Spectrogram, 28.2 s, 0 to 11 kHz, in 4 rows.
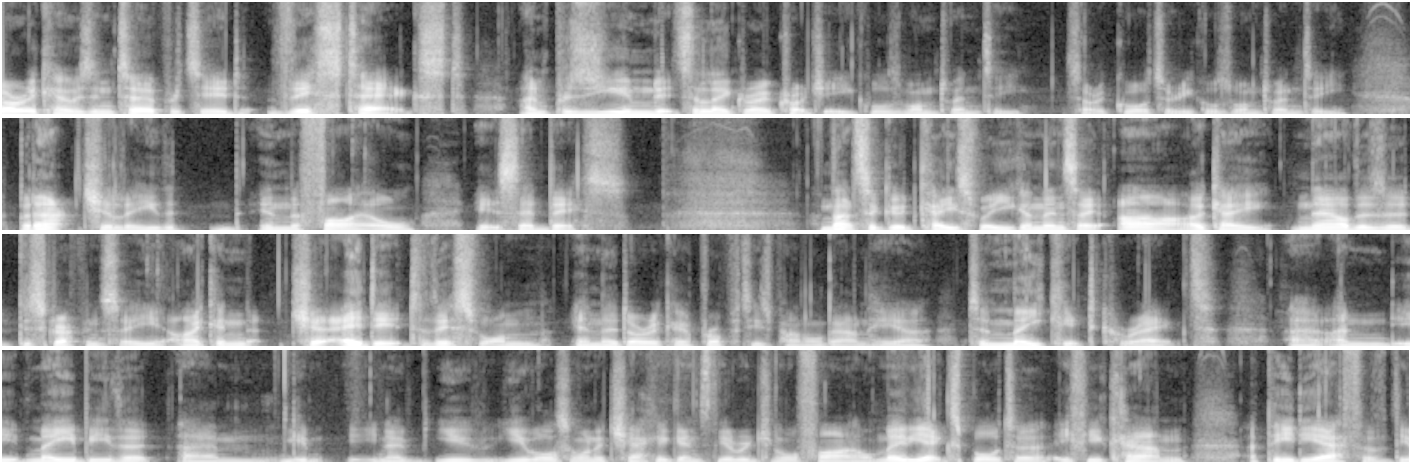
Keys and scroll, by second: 15.6 super+8.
